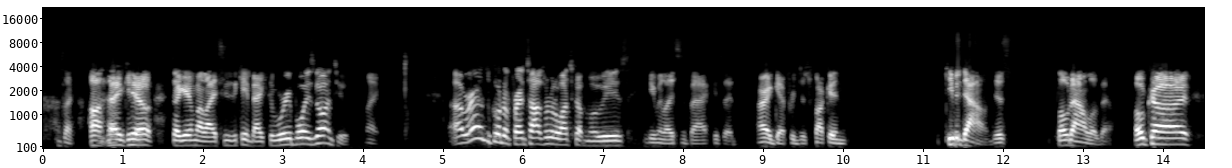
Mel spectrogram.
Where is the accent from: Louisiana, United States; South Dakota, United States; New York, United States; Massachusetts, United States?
South Dakota, United States; Pierre; also born or lived in Watertown, South Dakota / Clark, South Dakota / Sioux Falls, South Dakota / Minneapolis, Minnesota; And then I then I lived in Pierre until I was graduated high school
